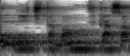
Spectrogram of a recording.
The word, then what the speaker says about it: Nietzsche: No final do século XIX, por exemplo, um filósofo alemão chamado Friedrich Nietzsche, a pronúncia é Nietzsche, tá bom?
